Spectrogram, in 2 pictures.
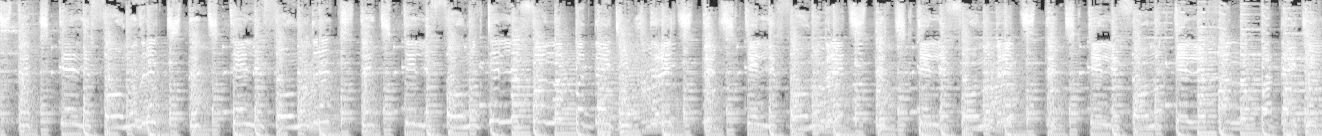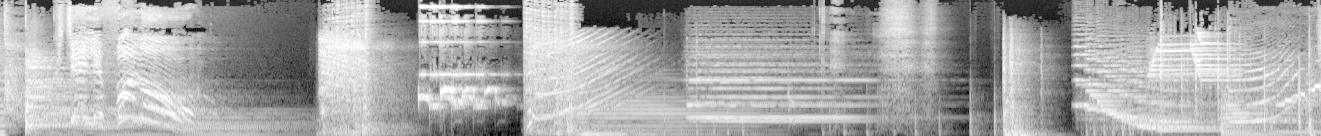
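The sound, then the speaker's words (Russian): A bright, fast electronic phone ringtone melody plays loudly for several seconds, followed by a stretch of varied synthetic tones, chimes and short musical bursts with brief pauses between them. “А сейчас наш вице-рингтон.”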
